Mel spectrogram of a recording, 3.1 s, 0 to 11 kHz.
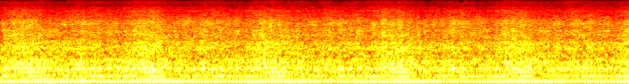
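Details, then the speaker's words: Early-1980s Panama Fan Co gear-driven 52-inch ceiling fan, mostly plastic, with replacement blades, running: steady droning hum with several fixed tones under a soft whoosh; loud gear noise resonating in the open plastic housing, squeak possibly needing grease. "and it doesn't help that that plastic housing is completely like open so the S gives that sound some space to resonate acts like a resonation chamber"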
